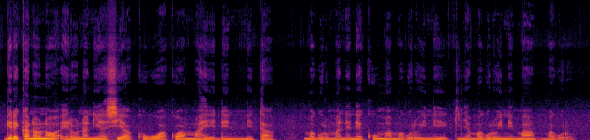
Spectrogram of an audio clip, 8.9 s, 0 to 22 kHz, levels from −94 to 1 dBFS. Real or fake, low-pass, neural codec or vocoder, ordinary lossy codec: real; none; none; none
